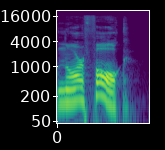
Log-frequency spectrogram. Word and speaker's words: Norfolk: Norfolk, Nebraska. It's, it's spelled Norfolk, like that place in Virginia, but it's pronounced Norfolk.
